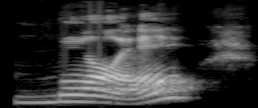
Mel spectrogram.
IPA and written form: ˈmɔrəl (MORAL)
